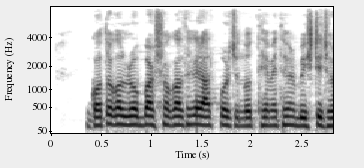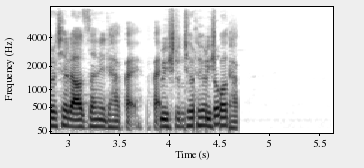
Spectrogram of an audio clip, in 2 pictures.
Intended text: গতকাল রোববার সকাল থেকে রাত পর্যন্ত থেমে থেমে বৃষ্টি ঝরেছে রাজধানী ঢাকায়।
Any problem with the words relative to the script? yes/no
yes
